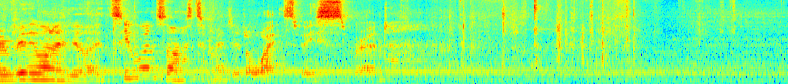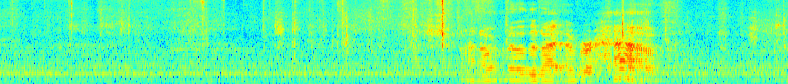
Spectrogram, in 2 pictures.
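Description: Paper pages rustle and flip.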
